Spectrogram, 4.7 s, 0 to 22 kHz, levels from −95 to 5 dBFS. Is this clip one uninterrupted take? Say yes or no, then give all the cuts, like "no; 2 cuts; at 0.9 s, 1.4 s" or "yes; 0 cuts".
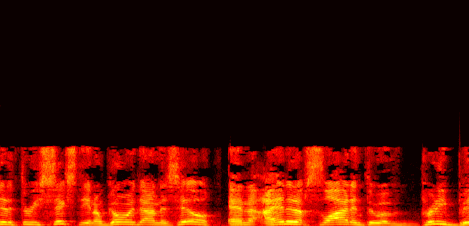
no; 1 cut; at 2.2 s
